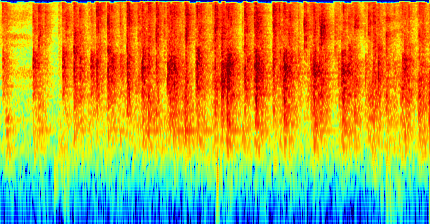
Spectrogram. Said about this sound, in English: I understand why you're clapping that way. It's okay.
